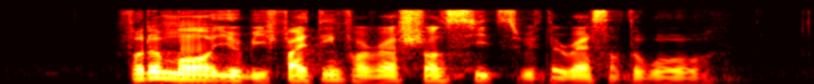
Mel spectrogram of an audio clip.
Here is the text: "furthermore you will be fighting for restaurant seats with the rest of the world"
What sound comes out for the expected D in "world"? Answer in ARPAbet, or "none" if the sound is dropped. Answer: none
